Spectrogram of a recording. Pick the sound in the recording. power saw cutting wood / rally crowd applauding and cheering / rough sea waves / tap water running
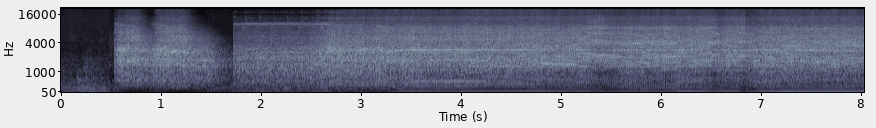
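power saw cutting wood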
